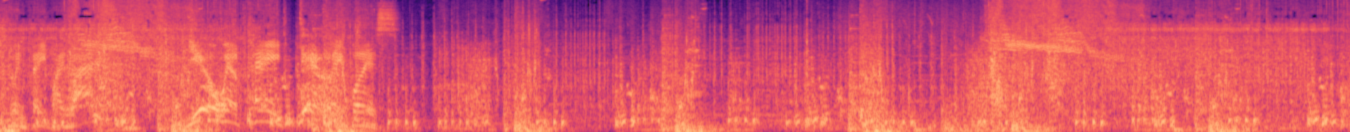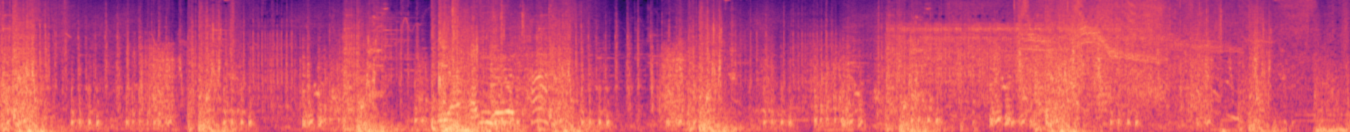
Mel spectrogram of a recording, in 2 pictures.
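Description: Fire arrows whoosh through the air.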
